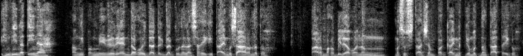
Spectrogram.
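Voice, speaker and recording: A man's voice: mid-range voice, steady tone, fast, natural voice. A man playing a poor, long-suffering, devoted son in a Tagalog radio drama, speaking earnestly and respectfully. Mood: sorrowful, resolute.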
